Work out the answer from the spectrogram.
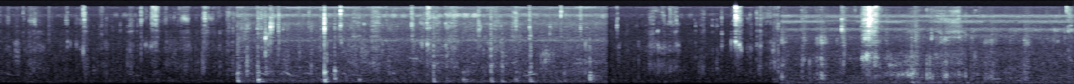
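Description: Close-miked mukbang eating sounds: a person chewing and biting mouthfuls of rice and fish curry, with fingers squishing rice into the wet curry on the plate. Dense small clicks and crackles, with a short lull about two-thirds of the way through.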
